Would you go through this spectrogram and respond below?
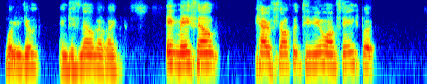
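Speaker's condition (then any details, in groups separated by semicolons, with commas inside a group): Cerebral palsy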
